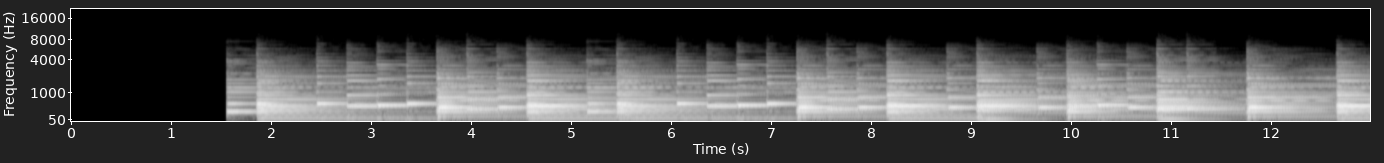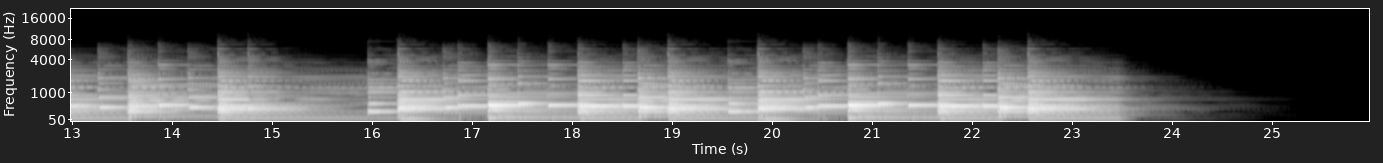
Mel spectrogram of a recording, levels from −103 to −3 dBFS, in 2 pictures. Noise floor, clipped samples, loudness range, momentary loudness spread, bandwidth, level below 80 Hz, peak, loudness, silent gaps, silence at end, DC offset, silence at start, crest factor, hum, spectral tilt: under -90 dBFS; under 0.1%; 4 LU; 8 LU; 6.2 kHz; -44 dBFS; -2 dBFS; -18 LUFS; none; 2.4 s; under 0.1%; 1.55 s; 16 dB; none; -8.5 dB/octave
